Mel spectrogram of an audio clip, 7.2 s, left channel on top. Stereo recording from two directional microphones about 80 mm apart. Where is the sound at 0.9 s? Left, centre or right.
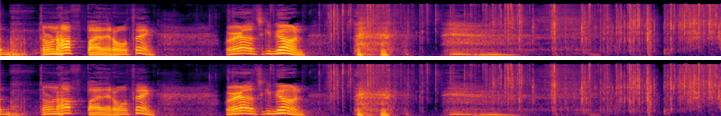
Left.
